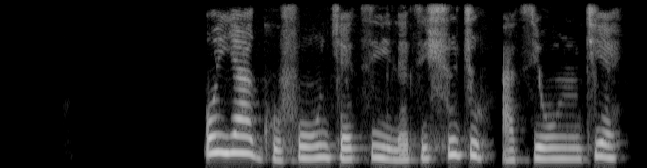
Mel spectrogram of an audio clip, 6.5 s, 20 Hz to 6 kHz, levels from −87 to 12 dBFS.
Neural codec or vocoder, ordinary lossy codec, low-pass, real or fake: none; none; 5.4 kHz; real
